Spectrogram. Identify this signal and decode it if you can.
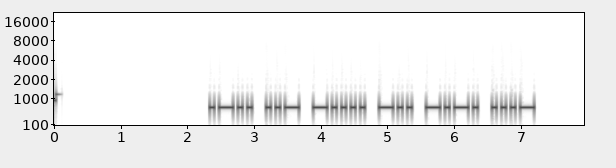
Morse code, heard as a keyed tone, about 17 wpm, 700 Hz. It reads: LU6DCV
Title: DXCC-100 Call Signs - 6 Characters - Repeated 2x - 17wpm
